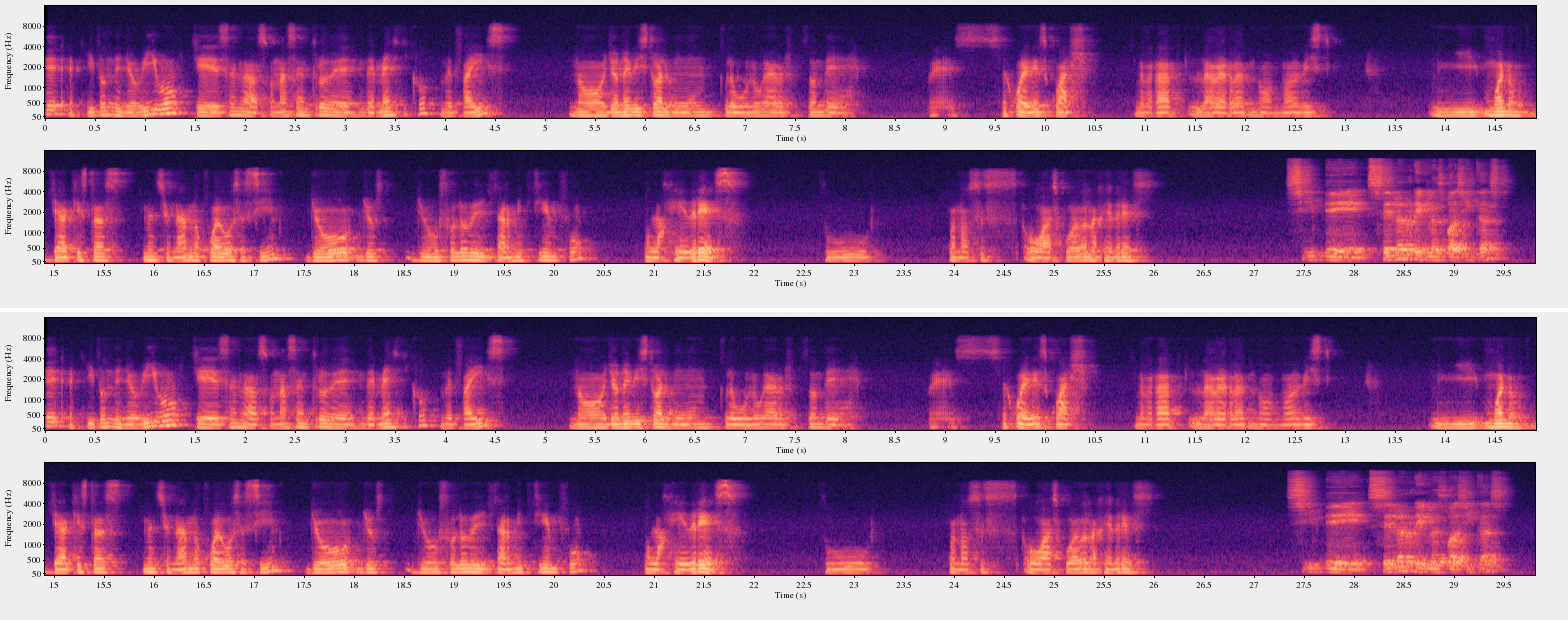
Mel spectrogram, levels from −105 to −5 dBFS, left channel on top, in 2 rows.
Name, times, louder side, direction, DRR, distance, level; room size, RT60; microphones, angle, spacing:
voice 1, 0.0-4.6 5.2-8.1 8.8-10.4 10.9-12.7 13.9-17.2 17.5-18.3 18.5-20.3 20.9-21.9 22.7-23.2 23.9-25.9, equal, ahead, 7 dB, 1.3 m, -24 dB
voice 2, 27.3-29.4, left 1 dB, 60° left, -2 dB, 6.7 m, -25 dB
20.0 x 10.5 x 3.3 m, 0.36 s
head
